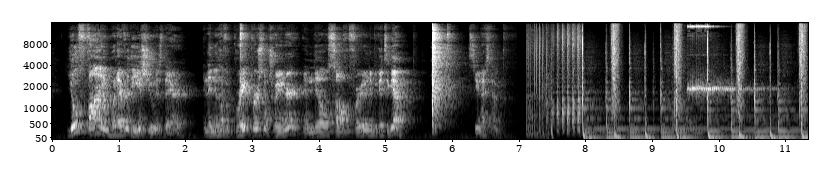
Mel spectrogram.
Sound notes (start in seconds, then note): 5.7 claps; 7.2 upbeat music plays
